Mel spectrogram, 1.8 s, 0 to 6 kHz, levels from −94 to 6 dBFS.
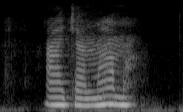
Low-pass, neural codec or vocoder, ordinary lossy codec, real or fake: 5.4 kHz; none; Opus, 64 kbps; real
